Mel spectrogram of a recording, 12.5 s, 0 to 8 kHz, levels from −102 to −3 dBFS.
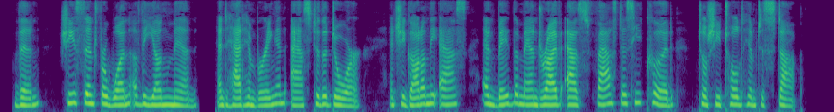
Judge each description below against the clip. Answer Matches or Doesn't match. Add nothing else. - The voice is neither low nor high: Doesn't match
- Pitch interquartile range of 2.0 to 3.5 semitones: Matches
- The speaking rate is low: Doesn't match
